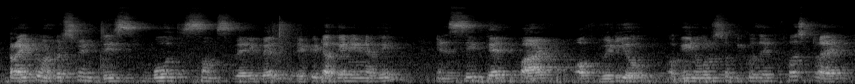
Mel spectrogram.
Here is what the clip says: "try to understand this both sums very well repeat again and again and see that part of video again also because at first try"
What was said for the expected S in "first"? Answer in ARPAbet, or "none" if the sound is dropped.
S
